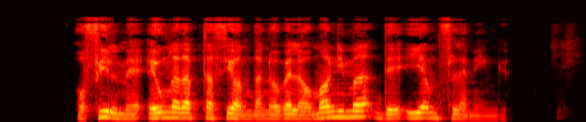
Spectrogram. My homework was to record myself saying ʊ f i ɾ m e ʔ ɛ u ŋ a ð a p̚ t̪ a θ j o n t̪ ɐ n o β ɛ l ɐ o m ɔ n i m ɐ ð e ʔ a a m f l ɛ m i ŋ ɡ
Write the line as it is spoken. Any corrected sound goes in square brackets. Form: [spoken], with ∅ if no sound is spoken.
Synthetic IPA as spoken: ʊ f i [l] m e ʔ ɛ u ŋ a ð a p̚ t̪ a θ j o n [d̪] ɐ n o β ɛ l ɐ o m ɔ n i m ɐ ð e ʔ [i] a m f l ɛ m i ŋ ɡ

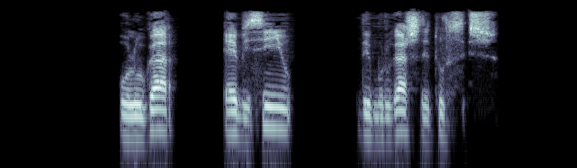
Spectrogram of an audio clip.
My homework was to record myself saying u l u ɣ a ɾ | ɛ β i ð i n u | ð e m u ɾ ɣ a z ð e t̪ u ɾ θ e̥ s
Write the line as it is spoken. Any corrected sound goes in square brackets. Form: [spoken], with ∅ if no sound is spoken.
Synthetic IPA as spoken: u l u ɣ a ɾ | ɛ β i [θ] i [ɲ] u | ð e m u ɾ ɣ a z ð e t̪ u ɾ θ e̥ s

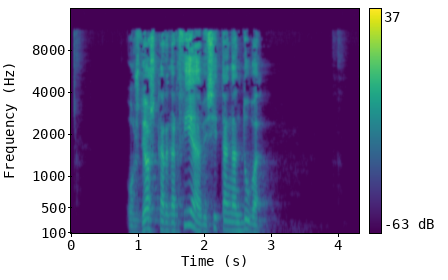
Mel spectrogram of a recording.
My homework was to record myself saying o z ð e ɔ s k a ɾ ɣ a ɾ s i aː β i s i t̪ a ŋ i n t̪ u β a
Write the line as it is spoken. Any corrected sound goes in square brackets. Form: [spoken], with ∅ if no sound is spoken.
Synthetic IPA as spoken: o z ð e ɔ s k a ɾ ɣ a ɾ [θ] i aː β i s i t̪ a ŋ [a] n [d̪] u β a

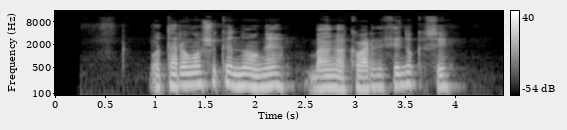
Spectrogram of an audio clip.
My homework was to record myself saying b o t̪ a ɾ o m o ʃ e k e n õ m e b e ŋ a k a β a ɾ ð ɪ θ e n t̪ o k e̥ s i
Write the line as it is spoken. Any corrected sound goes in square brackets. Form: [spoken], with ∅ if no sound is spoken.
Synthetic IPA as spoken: b o t̪ a ɾ o [ŋ] o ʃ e k e n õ [ŋ] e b [a] ŋ a k a β a ɾ ð [i] θ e n [d̪] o k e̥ s i

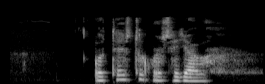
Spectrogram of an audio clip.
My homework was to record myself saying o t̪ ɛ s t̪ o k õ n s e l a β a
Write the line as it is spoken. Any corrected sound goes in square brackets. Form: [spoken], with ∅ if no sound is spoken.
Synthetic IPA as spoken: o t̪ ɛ s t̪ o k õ n s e [ʎ] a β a

